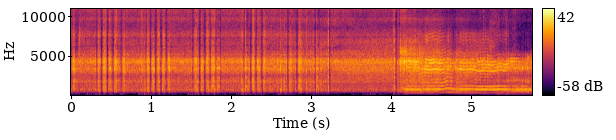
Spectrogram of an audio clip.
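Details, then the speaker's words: ATS-20 Si4732 SSB shortwave receiver on the 11 MHz broadcast band, used in the field: sharp clicks pop through hiss and station audio at every single tuning step, the receiver's own step-tuning click, not interference. "Вот эти щелчки, конечно же, при перестройке на один шаг, они добивают. Все желание пользоваться приемником отбивает."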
